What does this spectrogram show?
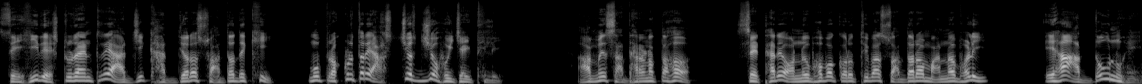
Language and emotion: Odia, disgusted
